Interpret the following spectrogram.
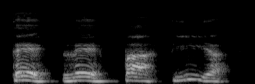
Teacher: esta palabra tiene la sílaba tónica en la ti.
